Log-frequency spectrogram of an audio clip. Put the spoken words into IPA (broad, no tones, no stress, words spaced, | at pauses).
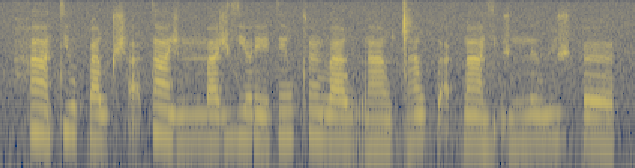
hã tʲok͡pawt͡ʃʰa̰ tãʒmːaʒzʲœ ɾetẽwtʰœ̃ vaw rãwɡ͡ǀãwɡ͡ba̰ ɡ͡bãzʲo̰ʒnːɘvyʒ hœ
